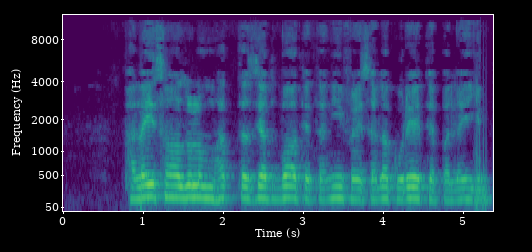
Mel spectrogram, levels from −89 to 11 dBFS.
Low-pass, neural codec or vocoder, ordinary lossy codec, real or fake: 10.8 kHz; none; AAC, 32 kbps; real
